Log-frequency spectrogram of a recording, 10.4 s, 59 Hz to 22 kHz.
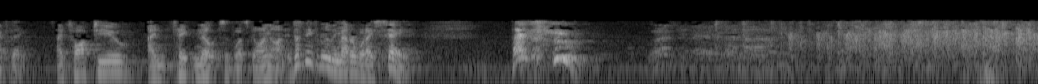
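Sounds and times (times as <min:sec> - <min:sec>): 
speech: 0:00.1 - 0:04.3, 0:05.1 - 0:05.9
short sharp sneeze-like burst: 0:05.1 - 0:06.0
audience applauding: 0:07.1 - 0:10.3.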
